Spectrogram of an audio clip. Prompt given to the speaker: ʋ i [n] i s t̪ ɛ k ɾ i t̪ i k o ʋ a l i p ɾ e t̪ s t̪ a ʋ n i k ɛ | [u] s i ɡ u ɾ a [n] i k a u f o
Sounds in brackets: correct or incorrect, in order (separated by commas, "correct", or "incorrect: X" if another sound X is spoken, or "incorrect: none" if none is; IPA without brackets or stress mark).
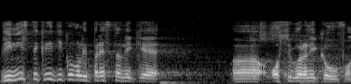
correct, incorrect: o, correct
